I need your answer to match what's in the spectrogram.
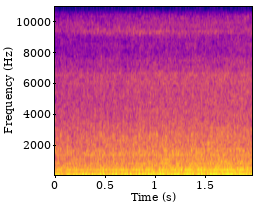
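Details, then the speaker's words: After adding a metal-coating engine additive, the owner's Sportage diesel idles with a steady low rumble and no ticking; before the additive it had a loud rapid ticking. "อ่ะเรามาดูกันนะครับหลังจากที่เราเติมสารเคลือบ7ตัวนี้ลงไปในเครื่องยนต์แล้วนะครับรู้สึกว่าไม่มีเสียงดังนะ"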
